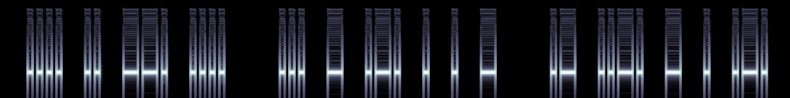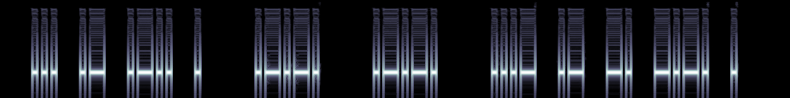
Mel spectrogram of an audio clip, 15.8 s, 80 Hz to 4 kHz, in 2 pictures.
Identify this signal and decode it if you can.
Morse code, heard as a keyed tone, about 25 wpm, spaced as for 20 wpm, 550 Hz. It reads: HIGH STREET AFTER SALE <AR> <AR> VANCE
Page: news-headlines-in-morse-code-at-20-wpm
